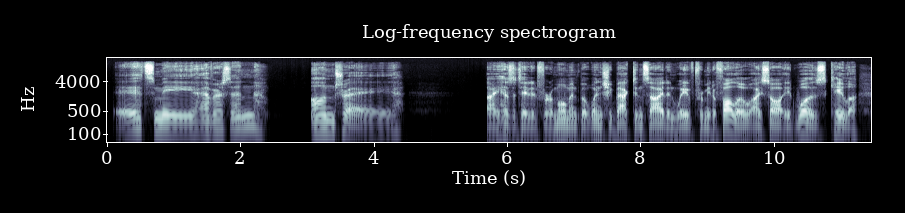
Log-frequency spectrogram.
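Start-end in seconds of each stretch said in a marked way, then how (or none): 0.2-4.4 very slow, croaky, just-woken sleepy voice. Kayla answers her apartment door to the narrator, croaky with sleep. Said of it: "In a voice croaky with sleep".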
